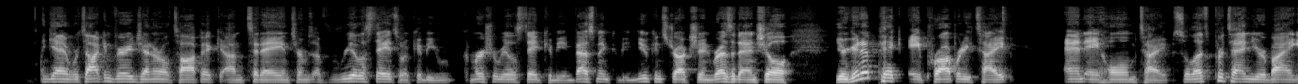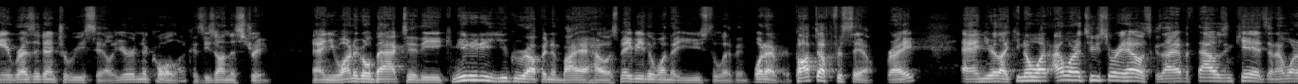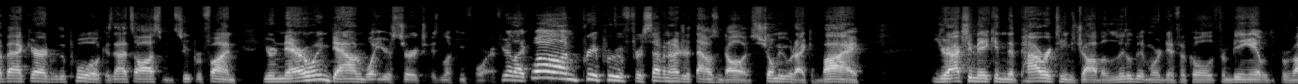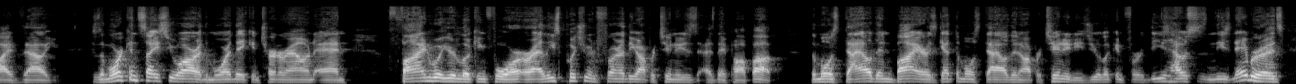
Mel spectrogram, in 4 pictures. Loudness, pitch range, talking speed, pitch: -18 LUFS, 110-140 Hz, 245 wpm, 120 Hz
